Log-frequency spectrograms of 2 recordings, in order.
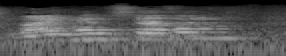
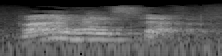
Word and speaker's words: Weihenstephan: Weihenstephan. The thing about German words is you got to pronounce every letter. Yeah.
